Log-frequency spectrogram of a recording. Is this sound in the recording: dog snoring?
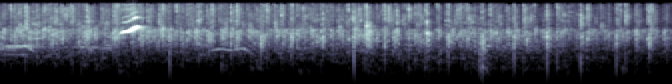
no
